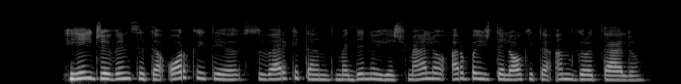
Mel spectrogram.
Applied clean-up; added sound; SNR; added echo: none; none; none; none.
